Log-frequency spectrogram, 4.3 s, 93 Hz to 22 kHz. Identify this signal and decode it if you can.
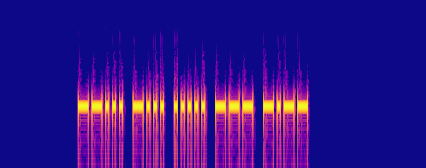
Morse code, heard as a keyed tone, about 36 wpm, 700 Hz. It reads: 7B5OY
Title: Code Groups - 5 Letter:Numbers - 35wpm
